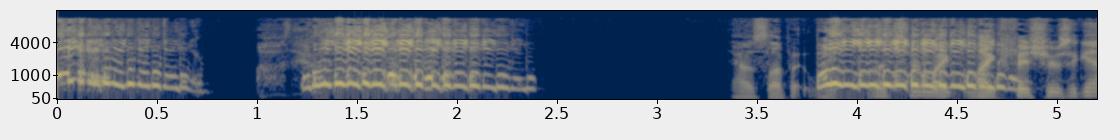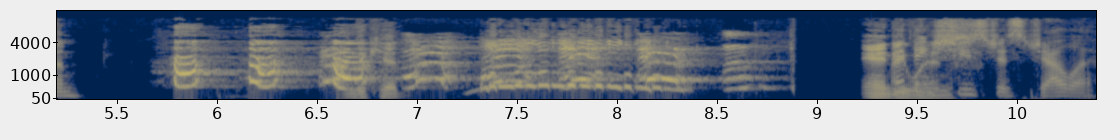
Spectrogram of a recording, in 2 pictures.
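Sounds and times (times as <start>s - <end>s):
person imitating a turkey gobble: 0.0s - 2.4s, 3.8s - 4.9s, 5.8s - 8.8s
speech: 3.4s - 5.4s, 6.6s - 7.0s, 9.2s - 10.3s.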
